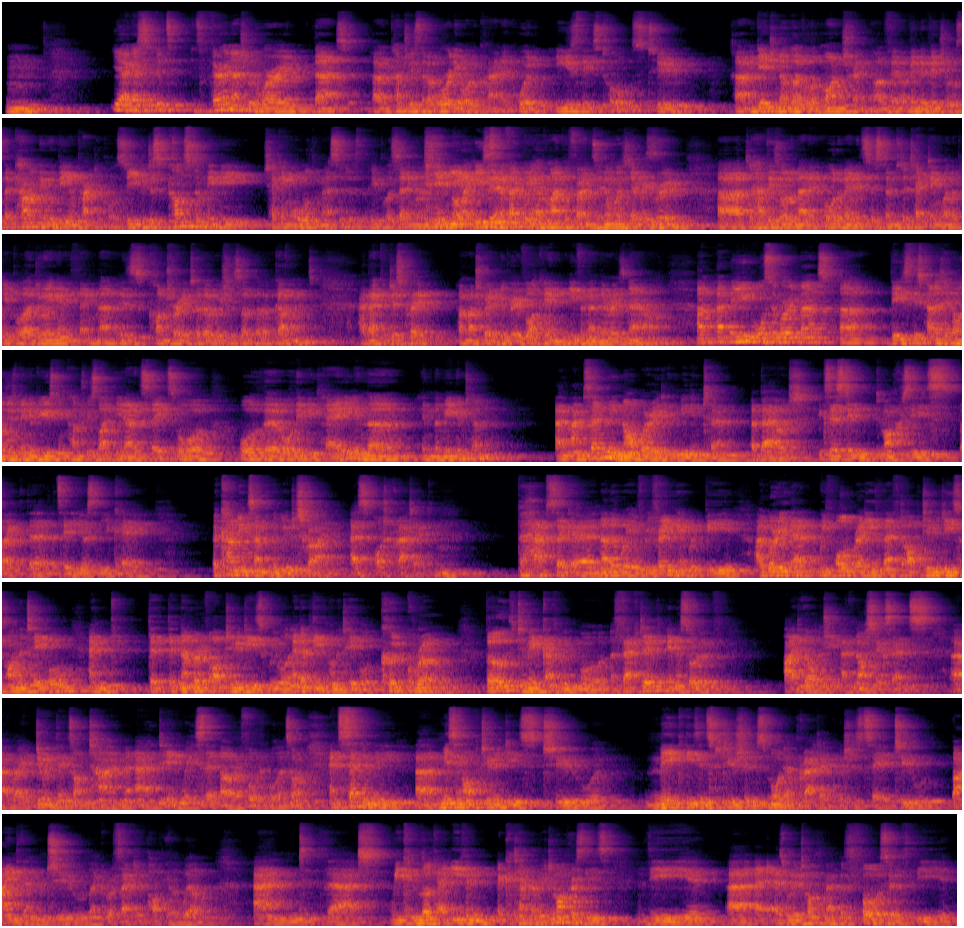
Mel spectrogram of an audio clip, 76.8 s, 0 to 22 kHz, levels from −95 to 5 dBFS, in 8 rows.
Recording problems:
off-mic speech; far
room echo; noticeable; dies away in 0.8 s

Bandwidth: 15 kHz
